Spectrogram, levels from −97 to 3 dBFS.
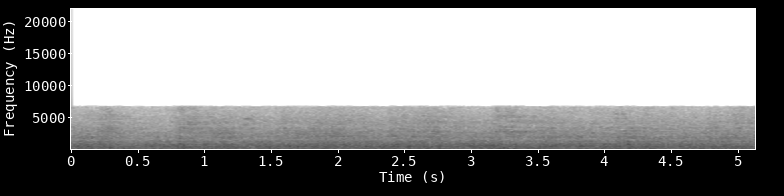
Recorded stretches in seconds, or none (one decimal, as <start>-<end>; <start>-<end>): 0.0-5.1

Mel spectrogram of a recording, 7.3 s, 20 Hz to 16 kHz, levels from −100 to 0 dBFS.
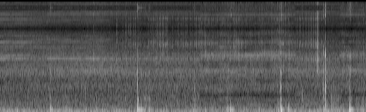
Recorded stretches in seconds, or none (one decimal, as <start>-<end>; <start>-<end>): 0.0-4.0; 5.9-6.8

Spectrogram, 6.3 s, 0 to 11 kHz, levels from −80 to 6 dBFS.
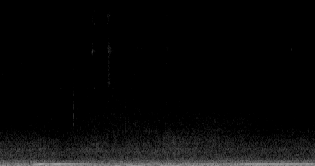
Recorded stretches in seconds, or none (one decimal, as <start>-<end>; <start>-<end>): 0.0-0.7; 1.2-1.9; 3.4-6.3

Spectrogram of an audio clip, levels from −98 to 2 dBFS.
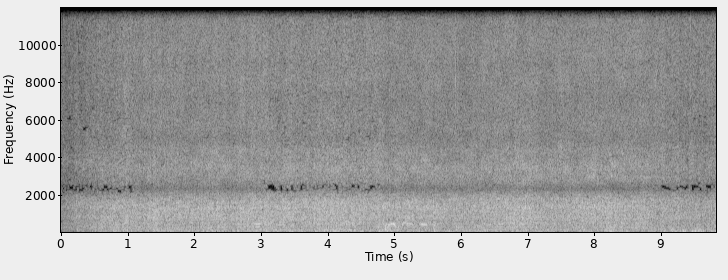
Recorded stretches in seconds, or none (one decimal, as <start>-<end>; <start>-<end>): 0.0-1.1; 3.0-4.8; 9.0-9.8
